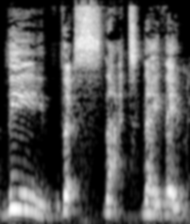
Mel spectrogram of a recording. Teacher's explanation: you feel a vibration in your throat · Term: voiced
